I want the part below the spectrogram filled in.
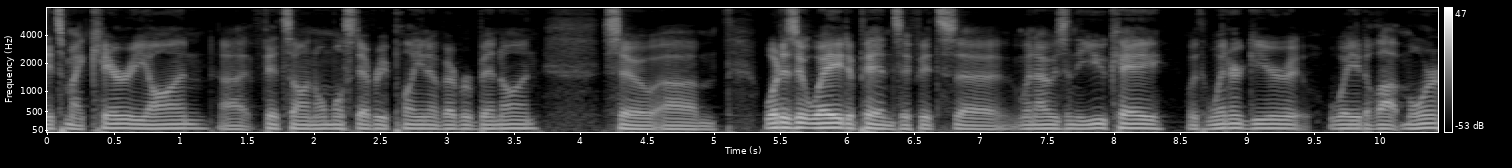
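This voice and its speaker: Over a quiet background, a man with an American accent and a very deep, low pitch speaks in a dark, mellow tone with monotone, flat intonation. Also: moderate pace. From United States. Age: 40s. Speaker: podcast host and pilgrimage author. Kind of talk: casual interview. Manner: hesitant with many fillers.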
